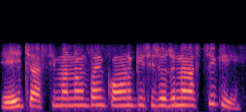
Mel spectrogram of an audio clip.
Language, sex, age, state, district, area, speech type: Odia, male, 45-60, Odisha, Bhadrak, rural, conversation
